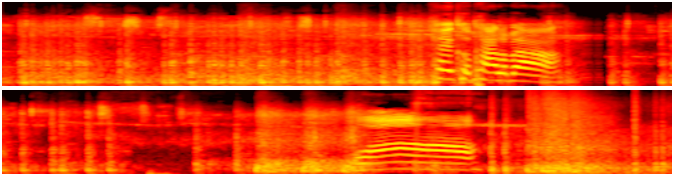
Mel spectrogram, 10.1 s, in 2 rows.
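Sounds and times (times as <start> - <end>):
fireworks and firecrackers exploding: 0.0 - 10.0
speech: 3.6 - 4.3.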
